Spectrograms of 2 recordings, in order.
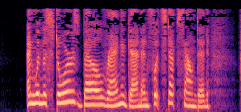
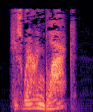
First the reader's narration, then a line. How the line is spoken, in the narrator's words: she whispered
